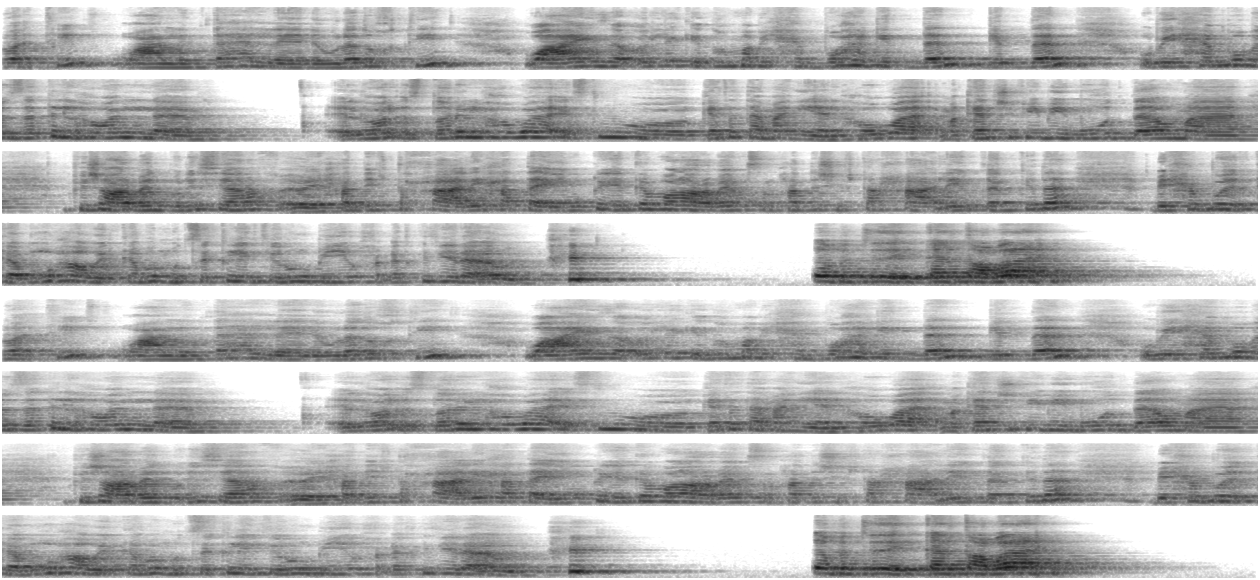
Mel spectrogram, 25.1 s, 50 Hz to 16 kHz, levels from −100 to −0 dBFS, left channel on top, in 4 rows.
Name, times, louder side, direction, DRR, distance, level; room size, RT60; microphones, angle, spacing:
voice 1, 0.0-7.3 7.9-21.9, left 2 dB, 60° left, 1 dB, 1.7 m, -30 dB
voice 2, 22.9-24.0, equal, 40° right, -1 dB, 4.3 m, -19 dB
17.5 x 6.4 x 3.0 m, 0.82 s
head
